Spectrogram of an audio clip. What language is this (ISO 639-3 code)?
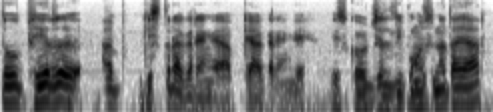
urd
